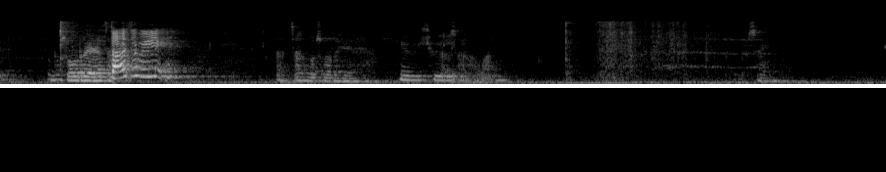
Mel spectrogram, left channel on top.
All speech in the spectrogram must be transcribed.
Udah sore ya. tak aja milik. Caca kok sore ya. Ya wis milik. Sawan. Pusing.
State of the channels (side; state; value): right; silent; 53 dB below the other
